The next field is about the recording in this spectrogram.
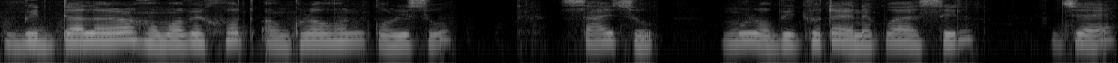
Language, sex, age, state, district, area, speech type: Assamese, female, 30-45, Assam, Charaideo, urban, spontaneous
